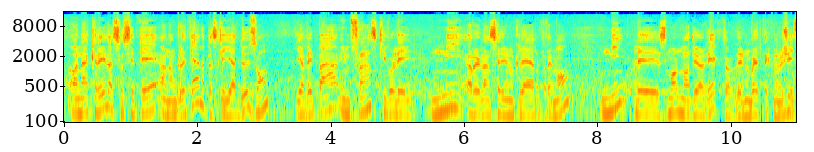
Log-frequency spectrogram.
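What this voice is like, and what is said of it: Slight Italian accent in French. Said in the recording (French): “vous êtes italien? Vous avez encore un petit accent, mais vous parlez très bien français.”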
